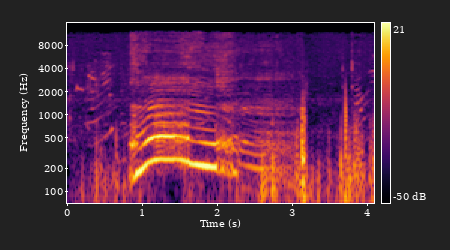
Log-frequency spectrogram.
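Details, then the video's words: Lion producing a single sustained moaning roar, rising in pitch and then holding for about a second, followed by quieter rumbling grunts and a few rough bursts. "صوت الأسد _ زئير الاسد"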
